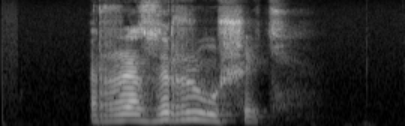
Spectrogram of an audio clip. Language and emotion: Russian, angry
